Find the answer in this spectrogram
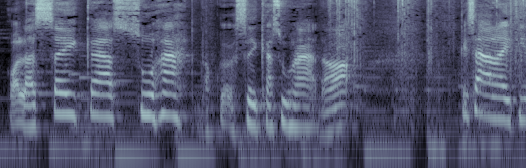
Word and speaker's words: Seikatsuha: Gọi là Seikasuha, đọc là Seikasuha đó.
